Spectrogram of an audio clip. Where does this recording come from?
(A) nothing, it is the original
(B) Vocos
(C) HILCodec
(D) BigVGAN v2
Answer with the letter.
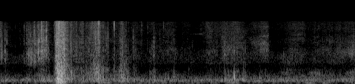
A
